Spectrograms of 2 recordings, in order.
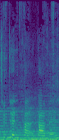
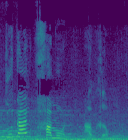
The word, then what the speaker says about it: Tutankhamun: And he's teaching me how to say Tutankhamun. And how do you say in Arabic? Arabic. Yes. Tutan? Tutankhamun.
